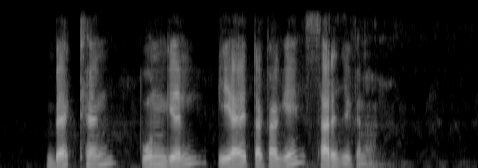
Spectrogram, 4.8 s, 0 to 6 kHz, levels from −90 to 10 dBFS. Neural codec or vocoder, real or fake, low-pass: codec, 16 kHz, 4.8 kbps, FACodec; fake; 5.4 kHz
